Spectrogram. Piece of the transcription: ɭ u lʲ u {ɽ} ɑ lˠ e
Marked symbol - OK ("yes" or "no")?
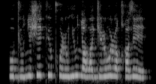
no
